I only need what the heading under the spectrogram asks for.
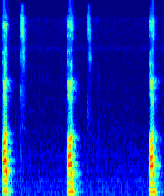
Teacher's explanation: جب تا کو ادا کرتے ہیں تو سانس پوری طرح سے آواز میں نہیں بدلتا، بلکہ کچھ اثر سانس کا رہتا ہے. زیادہ تر تو سانس آواز میں بدل جاتا ہے، لیکن کچھ اس کا اثر، کچھ حصہ سانس کا بھی ساتھ ساتھ جاری رہتا ہے، جس کی وجہ سے اس کے اندر آواز کے اندر بلندی نہیں ہوتی. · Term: ہمس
